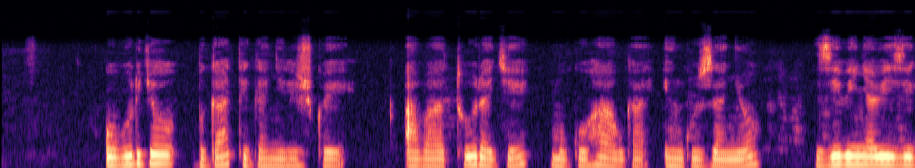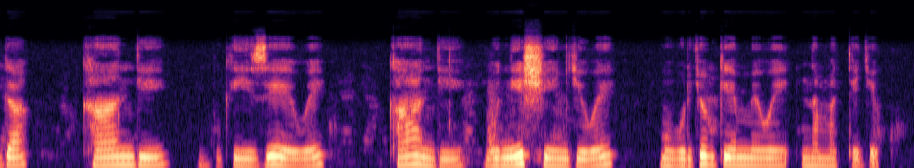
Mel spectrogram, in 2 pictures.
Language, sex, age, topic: Kinyarwanda, female, 18-24, finance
